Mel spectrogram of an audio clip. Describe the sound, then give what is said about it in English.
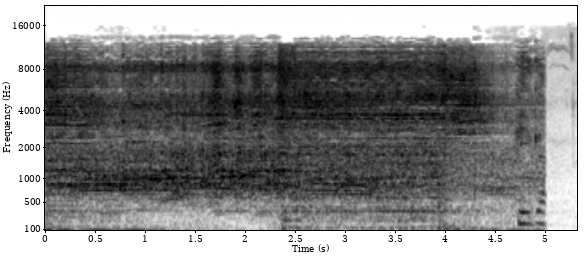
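A large movie theater crowd cheers loudly and continuously, full of whoops and excited shouting, for about five seconds before cutting off abruptly into silence. “Sorry, I just had to play that quick clip because we needed to hear that crowd.”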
